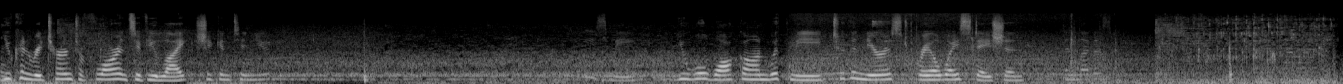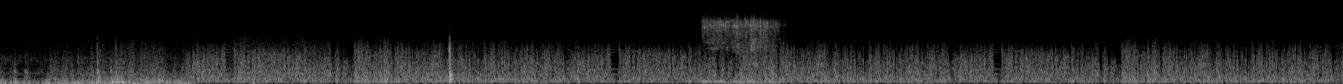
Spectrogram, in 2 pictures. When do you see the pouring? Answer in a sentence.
You can hear the pouring from 0.6 to 1.2 s, from 11.6 to 13.4 s and from 20.4 to 21.4 s.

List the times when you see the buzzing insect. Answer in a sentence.
The buzzing insect can be heard from 0.0 to 19.2 s.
